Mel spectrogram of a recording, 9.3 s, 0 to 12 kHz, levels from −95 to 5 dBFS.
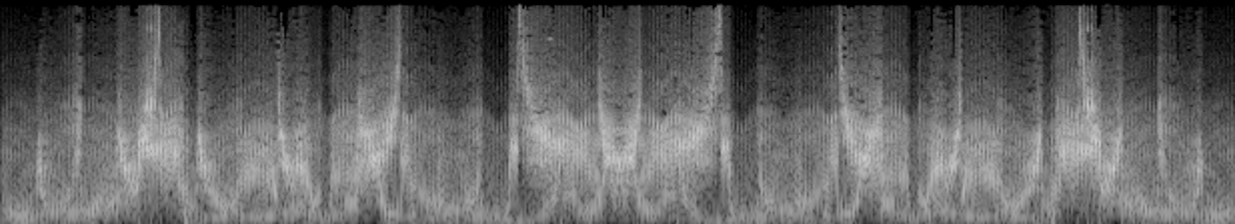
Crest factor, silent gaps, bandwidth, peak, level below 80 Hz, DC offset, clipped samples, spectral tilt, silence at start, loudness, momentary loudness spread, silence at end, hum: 18 dB; none; 11.5 kHz; -4 dBFS; -48 dBFS; under 0.1%; under 0.1%; -3 dB/octave; 0 s; -21 LUFS; 15 LU; 0 s; none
